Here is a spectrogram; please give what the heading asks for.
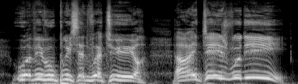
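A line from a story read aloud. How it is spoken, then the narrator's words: Yelled. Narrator (French): hurla-t-il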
